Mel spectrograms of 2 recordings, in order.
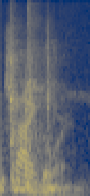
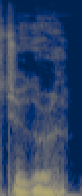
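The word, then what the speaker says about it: Chigurh: I'd like to present from the movie No Country for Old Men, Anton Chigore. Chugor. Chugor. He already screwed up a bit. Have you seen the movie? I have. Okay. It's Chugaru.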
